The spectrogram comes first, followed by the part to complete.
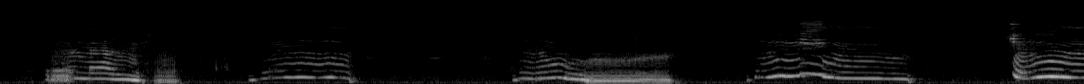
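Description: A Weimaraner whines and cries in long, wavering, nasal sounds that rise and fall, some breaking into a groaning moan. The cries come in bursts of one to two seconds with quiet pauses between them, indoors.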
